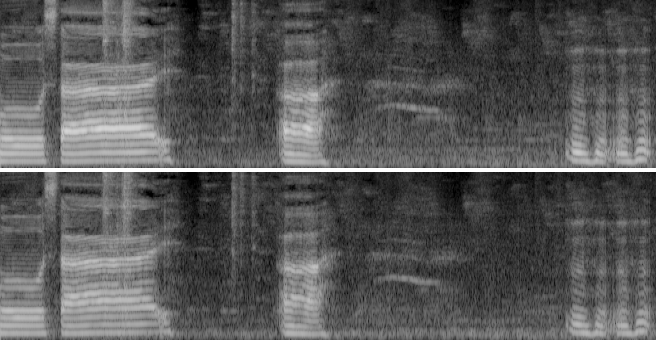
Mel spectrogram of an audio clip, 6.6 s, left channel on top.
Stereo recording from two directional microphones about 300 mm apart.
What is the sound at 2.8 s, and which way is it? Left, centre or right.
Mantra, centre.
